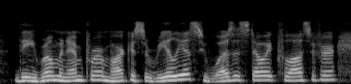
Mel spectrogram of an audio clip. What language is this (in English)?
English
